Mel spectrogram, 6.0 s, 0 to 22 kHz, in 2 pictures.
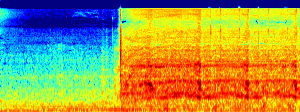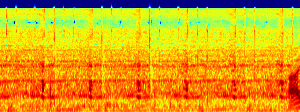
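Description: Starter motor cranking a Volkswagen Jetta's five-cylinder engine for a compression test, starting about a second in as a steady whir. This cylinder reaches only about 90 psi, low compression that the mechanic puts down to a blown head gasket unless the head is cracked.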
